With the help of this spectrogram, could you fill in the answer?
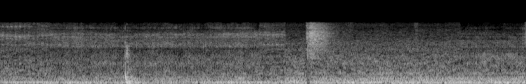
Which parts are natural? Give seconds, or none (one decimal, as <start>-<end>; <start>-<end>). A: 0.0-0.5; 2.6-4.6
